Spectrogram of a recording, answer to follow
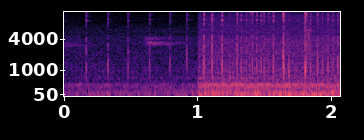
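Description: Quiet outdoor background with faint, fast ticking and a couple of short high chirps; a low hum comes in about a second in.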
